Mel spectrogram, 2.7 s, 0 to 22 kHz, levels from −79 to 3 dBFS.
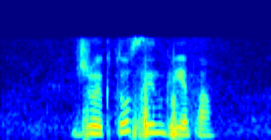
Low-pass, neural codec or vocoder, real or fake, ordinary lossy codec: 7.2 kHz; none; real; AAC, 32 kbps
